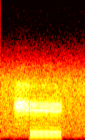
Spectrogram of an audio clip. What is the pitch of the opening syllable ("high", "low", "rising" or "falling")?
low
